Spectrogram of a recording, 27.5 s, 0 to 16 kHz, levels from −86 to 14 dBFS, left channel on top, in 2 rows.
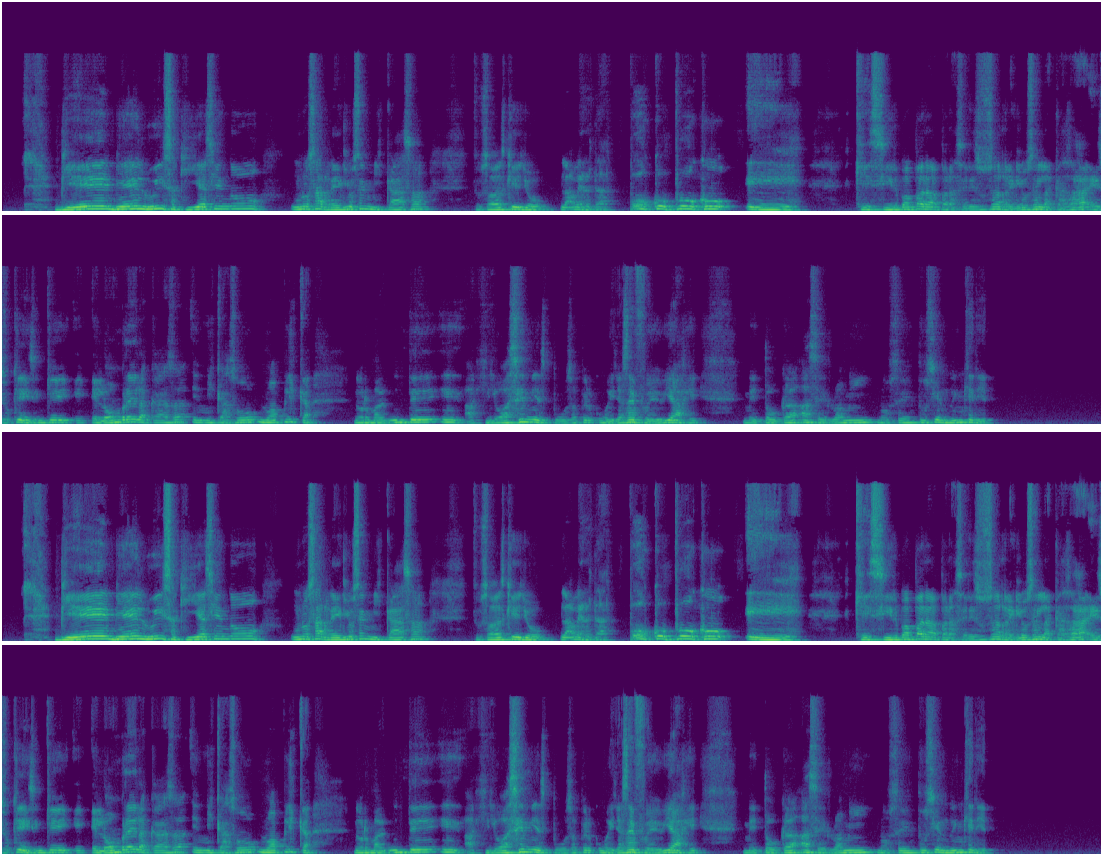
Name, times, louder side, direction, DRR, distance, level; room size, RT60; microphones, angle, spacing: voice 1, 0.3-3.3 3.6-10.0 10.3-10.4 10.7-17.9 18.1-26.0, right 1 dB, 45° right, 1.5 m, -19 dB
8.5 x 7.6 x 8.4 m
head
